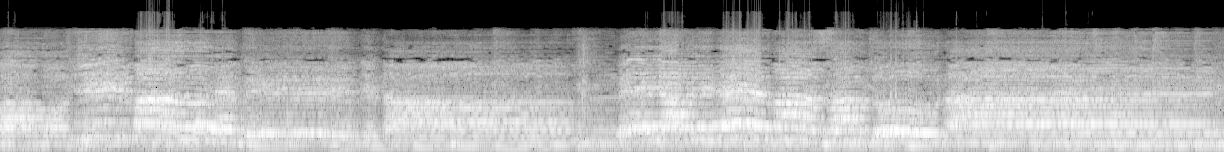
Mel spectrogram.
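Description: A group of male voices singing a slow song together, holding long notes over a steady low drone.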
